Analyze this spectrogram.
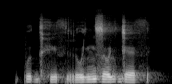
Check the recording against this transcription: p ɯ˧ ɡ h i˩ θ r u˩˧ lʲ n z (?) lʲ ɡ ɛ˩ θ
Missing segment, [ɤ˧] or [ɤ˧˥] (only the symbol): ɤ˧˥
